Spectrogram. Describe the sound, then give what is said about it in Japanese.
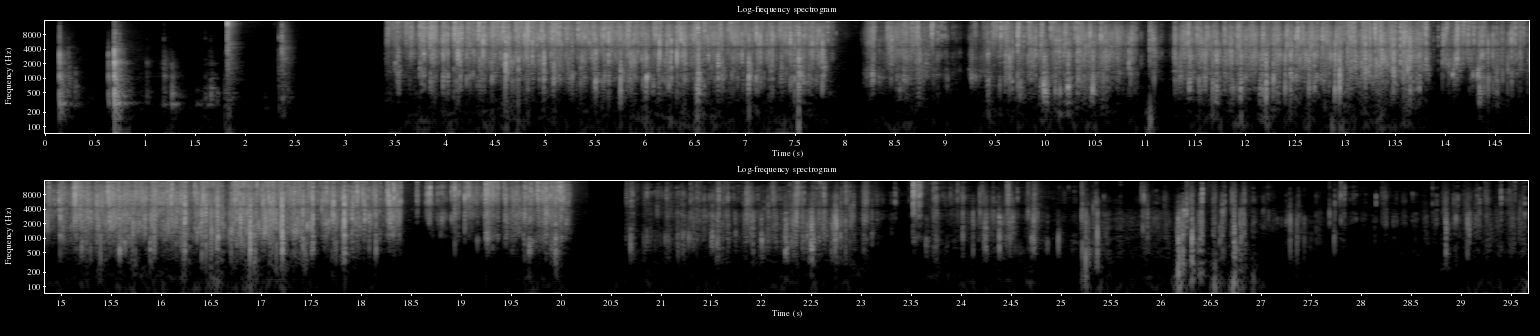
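Shampoo lather being worked into hair: a dense, crackly squishing and crinkling that runs steadily for a long stretch, then thins into sparser, softer bursts with short pauses. No one speaks. “泡立ちのいいシャンプーを使いますから、きっと気持ちいいですよ。”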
